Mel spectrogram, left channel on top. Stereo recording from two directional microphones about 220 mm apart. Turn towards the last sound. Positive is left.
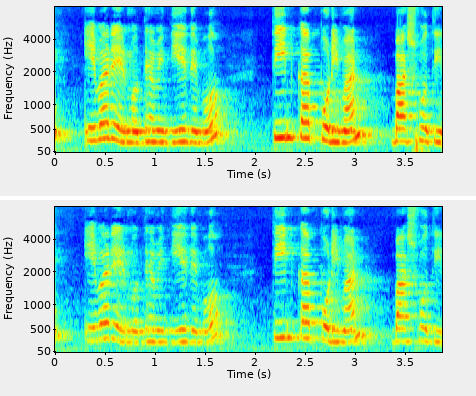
turn(degrees=30)  # may be behind; listen again after turning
